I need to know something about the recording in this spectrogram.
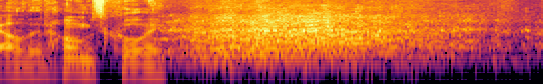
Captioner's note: laughter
